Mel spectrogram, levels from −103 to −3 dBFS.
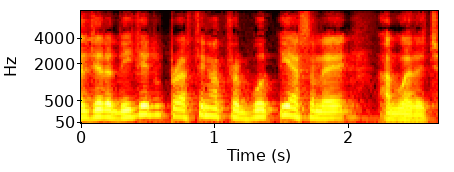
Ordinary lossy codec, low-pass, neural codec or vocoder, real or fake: none; none; codec, 16 kHz, 0.5 kbps, FunCodec, trained on LibriTTS, 25 frames a second; fake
